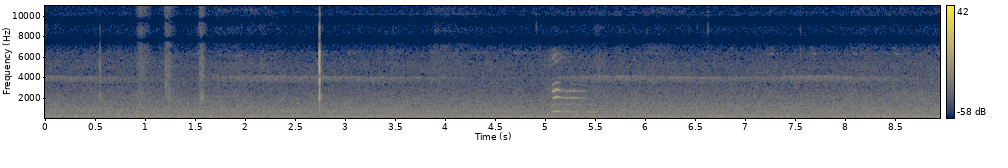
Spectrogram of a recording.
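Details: Stray or community cat recorded sometime between summer 2016 and winter 2017, giving a single short harmonic meow midway through, over steady background hiss with a few faint clicks and one sharp tap early on.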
